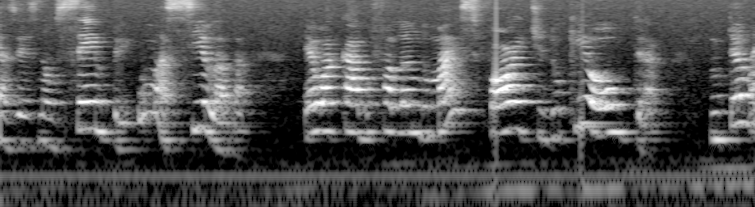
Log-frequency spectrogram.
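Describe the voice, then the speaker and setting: A woman teacher talks her pupils through a lesson at an unhurried pace, patiently sounding out example words. Her voice sits a little high and reaches the mic from a distance, in a very echoey room. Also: darkish tone. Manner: patient, repeats words slowly to model stress.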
